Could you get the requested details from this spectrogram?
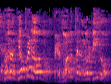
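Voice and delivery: a hint of a smug "I forgive but don't forget" voice, pitched high; mocking people who forgive but never forget; mock grudging forgiver. Speaker mocks grudging forgivers in a high voice. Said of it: "Como los que dicen".

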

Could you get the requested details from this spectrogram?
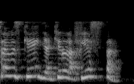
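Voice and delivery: high-pitched mock child's eagerness; imitated eager girl. Daughter telling mom she wants her party, imitated eagerly. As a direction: play a kid claiming a promised treat.

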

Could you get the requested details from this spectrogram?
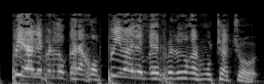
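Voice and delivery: high, loud screamed order; out-of-control grandmother. Retold or imitated. Grandmother ordering son to apologise, high screaming voice. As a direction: shriek the demand like an enraged granny. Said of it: "la vieja se descontrola".

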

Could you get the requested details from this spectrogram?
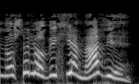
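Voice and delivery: distraught shout. A narrator's reading. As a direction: cry it out betrayed. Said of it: "gritó Hermione".

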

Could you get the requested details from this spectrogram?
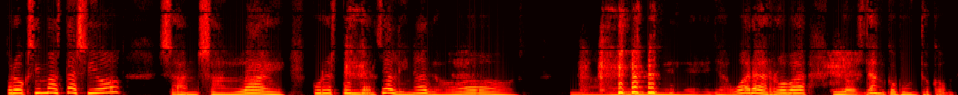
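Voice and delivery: high, slow station announcer voice; Barcelona metro voice. Retold or imitated. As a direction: announce the next stop like the metro. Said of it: "que va a ser la voz del metro de Barcelona". (voz de megafonía del metro de Barcelona)

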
